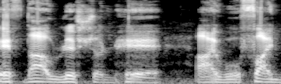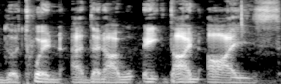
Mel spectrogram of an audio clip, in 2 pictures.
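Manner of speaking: angry ogre character voice. Narrator voicing Draknar the ogre as his face turns red, angry ogre voice. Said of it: "His great hideous face turns red".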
